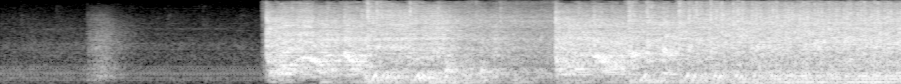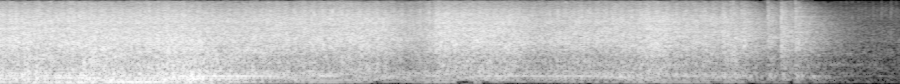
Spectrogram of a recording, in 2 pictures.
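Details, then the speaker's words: Car with a newly fitted GM distributor catches and runs loud and uneven, surging and sagging as it settles. It is rough running; the owner says it runs but still needs its ignition timing set. "I say that's running. Just needs timing now."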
